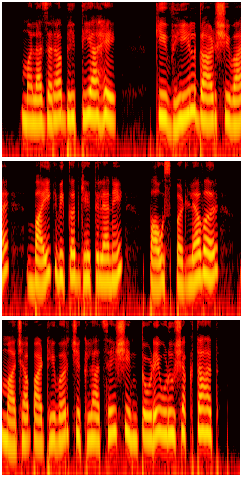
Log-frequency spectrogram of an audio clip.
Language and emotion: Marathi, fearful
